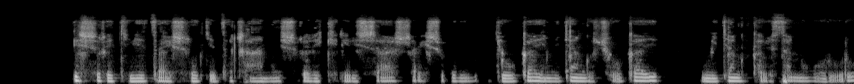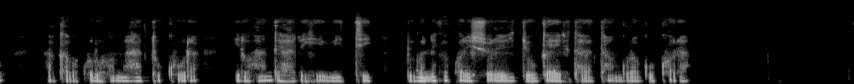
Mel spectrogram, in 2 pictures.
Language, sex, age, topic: Rundi, female, 36-49, education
